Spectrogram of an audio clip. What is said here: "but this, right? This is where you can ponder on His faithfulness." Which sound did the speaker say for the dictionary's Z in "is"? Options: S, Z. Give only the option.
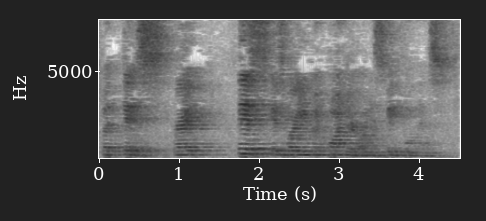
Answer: Z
